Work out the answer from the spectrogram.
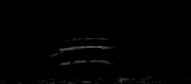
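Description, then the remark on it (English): A cat lets out one drawn-out, wailing yowl that rises and falls like a crying baby, fairly faint against a low background hum, with no talking. “Ooh, screaming baby.”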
